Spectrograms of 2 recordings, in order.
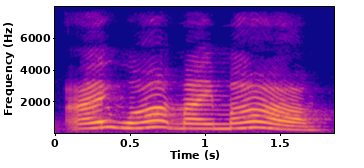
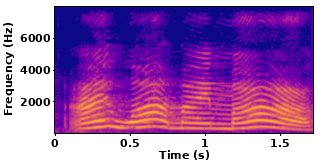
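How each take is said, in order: First: Slow, high wail; crying. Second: Slow, high, tearful wail; crying. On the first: Mig crying again, slow tearful wail. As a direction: plead it out tearfully. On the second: Mig crying for her mother, slow tearful wail. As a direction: sob out the longing. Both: Acted. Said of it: "cried Mig".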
